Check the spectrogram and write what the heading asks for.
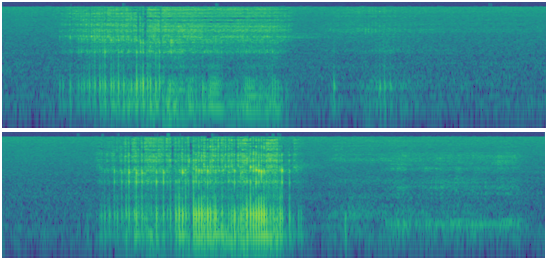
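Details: Adult man snoring asleep, recording stated not fake: two rough, fluttering snores on inhalation with quieter breathing between them.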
